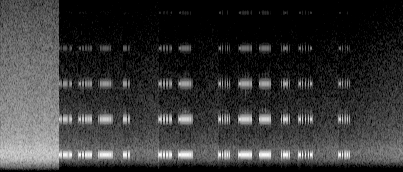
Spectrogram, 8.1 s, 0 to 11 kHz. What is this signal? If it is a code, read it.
Hellschreiber (Feld-Hell, 122.5 baud), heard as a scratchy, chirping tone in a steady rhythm, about 1130 Hz. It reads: QRZ? DE KB6IH K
